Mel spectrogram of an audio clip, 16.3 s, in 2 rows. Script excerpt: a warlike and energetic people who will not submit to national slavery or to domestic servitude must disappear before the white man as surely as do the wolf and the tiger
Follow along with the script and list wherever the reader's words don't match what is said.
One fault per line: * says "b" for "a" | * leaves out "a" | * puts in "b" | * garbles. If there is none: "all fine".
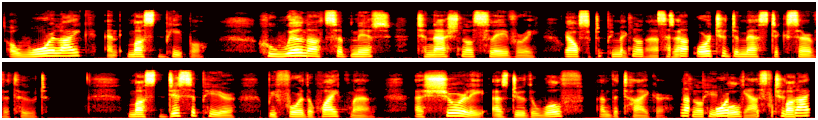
* says "must" for "energetic"
* garbles
* garbles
